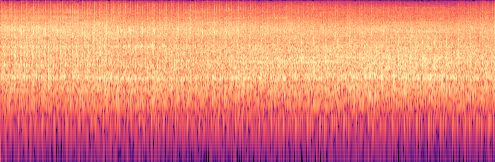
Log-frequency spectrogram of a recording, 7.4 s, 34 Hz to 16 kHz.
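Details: Restored marinised Gardner 5LW diesel on test with a temporary starter: steady, even clatter at a settled idle with no misses or uneven beats; healthy normal idle.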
